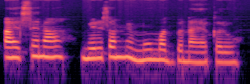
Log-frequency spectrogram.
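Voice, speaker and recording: A woman's voice: sits high, normal speed, no room sound, close to an everyday voice. A woman reading the lines of a doting, possessive young man, dry tinny sound. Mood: sharp. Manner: pleading, repetitive devotion. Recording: dry, tinny phone-like audio.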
